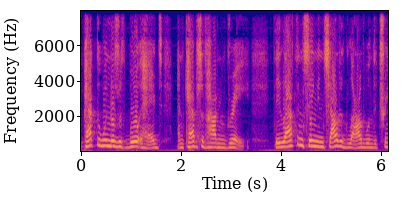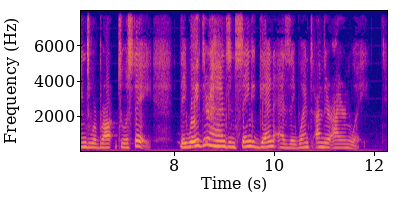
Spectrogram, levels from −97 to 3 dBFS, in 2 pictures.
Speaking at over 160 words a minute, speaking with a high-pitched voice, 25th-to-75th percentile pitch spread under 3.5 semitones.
No: average, 200 wpm; very high, 255 Hz; average, 4.3 semitones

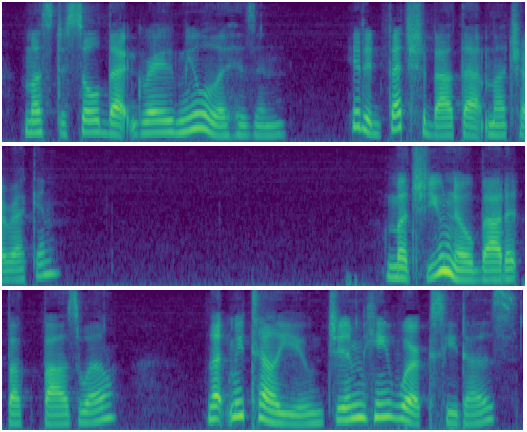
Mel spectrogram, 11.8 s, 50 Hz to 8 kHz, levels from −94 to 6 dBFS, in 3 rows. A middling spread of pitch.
No: wide, 5.7 semitones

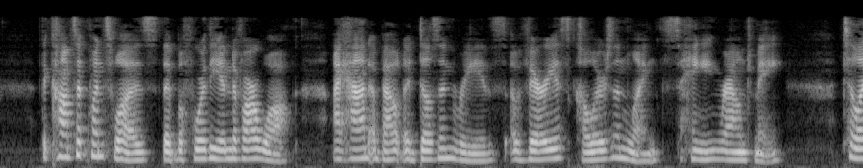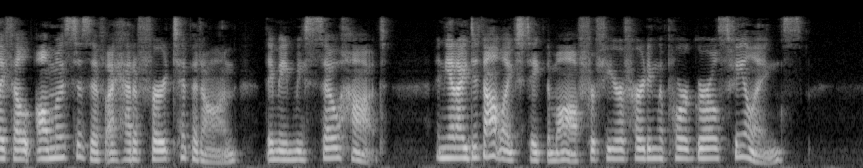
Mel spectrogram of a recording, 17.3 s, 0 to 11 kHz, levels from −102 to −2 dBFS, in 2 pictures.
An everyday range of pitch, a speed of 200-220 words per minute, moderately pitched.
Yes: average, 3.1 semitones; fast, 205 wpm; medium, 175 Hz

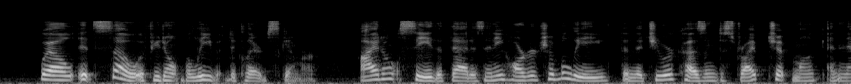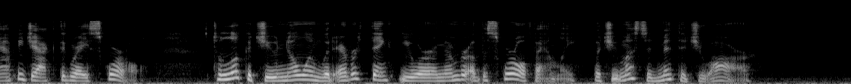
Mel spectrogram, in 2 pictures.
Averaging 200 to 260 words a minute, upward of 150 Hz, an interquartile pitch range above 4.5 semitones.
Yes: fast, 205 wpm; medium, 185 Hz; average, 5.1 semitones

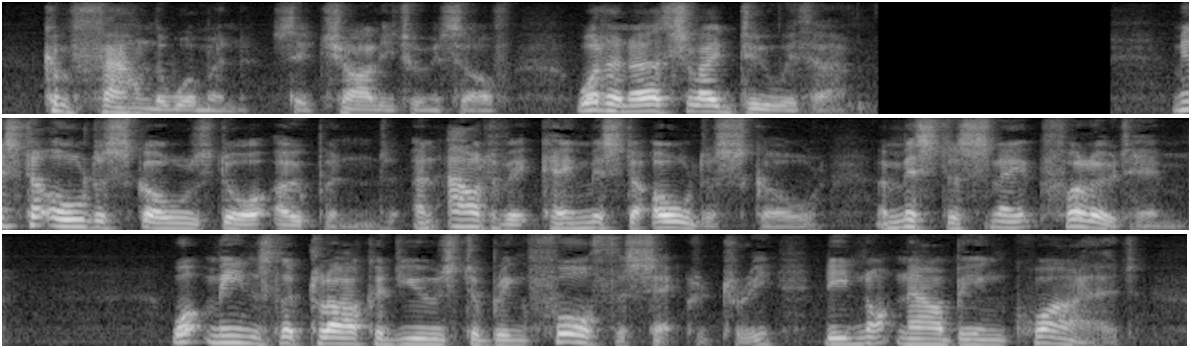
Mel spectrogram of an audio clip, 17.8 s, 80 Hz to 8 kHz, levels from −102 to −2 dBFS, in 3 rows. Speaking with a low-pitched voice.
No: medium, 150 Hz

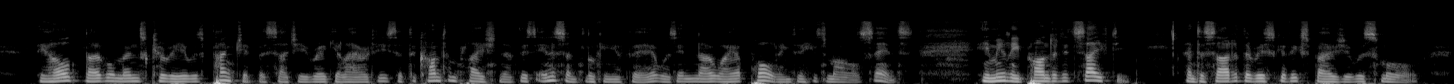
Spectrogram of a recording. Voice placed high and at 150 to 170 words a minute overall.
No: low, 135 Hz; average, 160 wpm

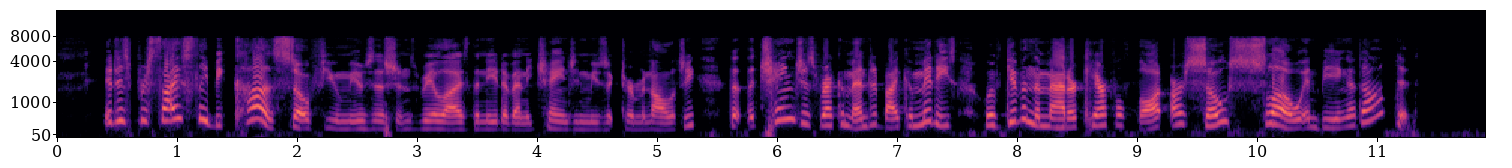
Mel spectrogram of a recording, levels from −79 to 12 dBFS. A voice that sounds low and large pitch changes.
No: high, 240 Hz; wide, 8.7 semitones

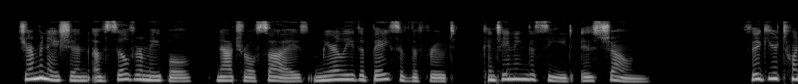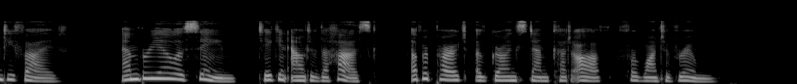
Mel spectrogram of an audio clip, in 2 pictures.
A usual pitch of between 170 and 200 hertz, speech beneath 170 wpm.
Yes: medium, 185 Hz; average, 140 wpm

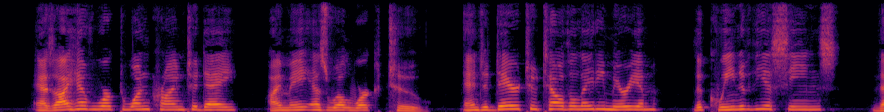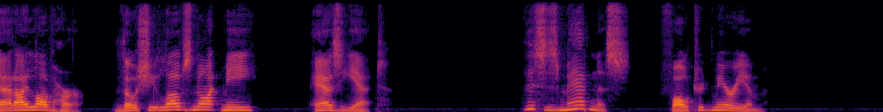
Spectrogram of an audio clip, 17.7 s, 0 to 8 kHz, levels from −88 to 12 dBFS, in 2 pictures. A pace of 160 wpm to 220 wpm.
No: average, 140 wpm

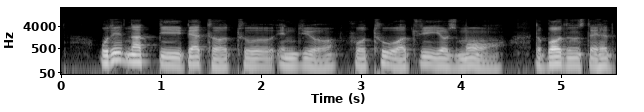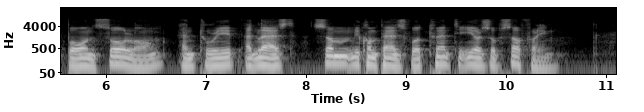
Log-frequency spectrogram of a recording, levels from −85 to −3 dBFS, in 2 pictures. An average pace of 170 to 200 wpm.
Yes: average, 175 wpm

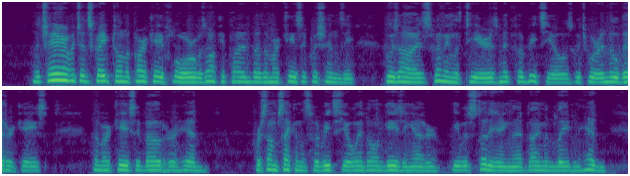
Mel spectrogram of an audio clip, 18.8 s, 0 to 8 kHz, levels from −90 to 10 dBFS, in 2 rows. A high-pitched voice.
No: medium, 155 Hz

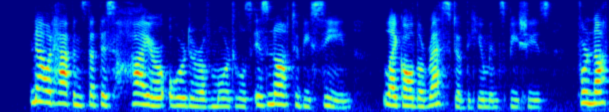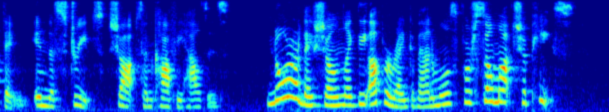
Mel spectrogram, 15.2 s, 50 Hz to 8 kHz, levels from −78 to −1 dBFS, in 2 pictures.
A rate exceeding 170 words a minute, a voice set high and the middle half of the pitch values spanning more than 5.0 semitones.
Yes: average, 180 wpm; high, 230 Hz; wide, 5.6 semitones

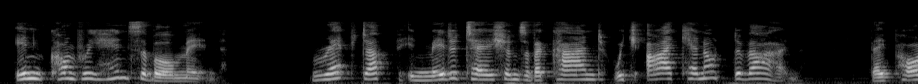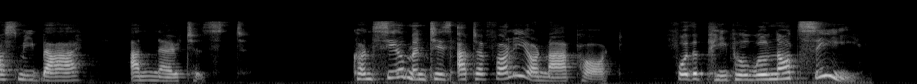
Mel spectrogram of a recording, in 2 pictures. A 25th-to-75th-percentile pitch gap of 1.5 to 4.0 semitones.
No: average, 4.4 semitones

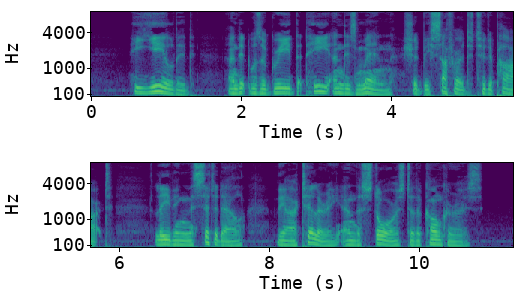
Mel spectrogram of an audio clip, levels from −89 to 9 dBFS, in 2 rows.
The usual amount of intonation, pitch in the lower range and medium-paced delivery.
Yes: average, 3.4 semitones; low, 110 Hz; average, 145 wpm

